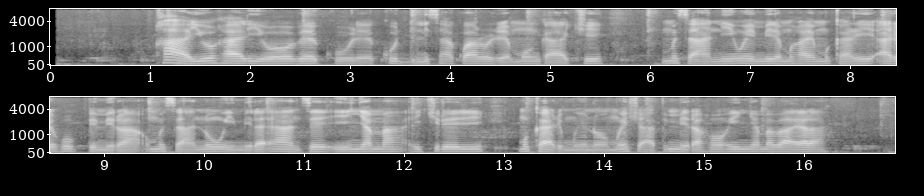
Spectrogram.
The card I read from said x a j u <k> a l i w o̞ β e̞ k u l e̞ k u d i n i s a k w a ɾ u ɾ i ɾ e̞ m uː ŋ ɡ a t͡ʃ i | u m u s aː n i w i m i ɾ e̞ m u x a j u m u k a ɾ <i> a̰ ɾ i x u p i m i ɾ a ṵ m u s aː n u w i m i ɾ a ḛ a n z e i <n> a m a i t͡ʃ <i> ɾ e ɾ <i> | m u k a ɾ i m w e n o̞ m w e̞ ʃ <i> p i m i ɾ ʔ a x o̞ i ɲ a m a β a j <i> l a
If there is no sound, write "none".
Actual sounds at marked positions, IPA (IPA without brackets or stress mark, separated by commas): x, i, ɲ, i, i, a, a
